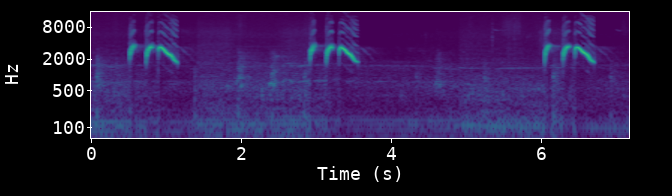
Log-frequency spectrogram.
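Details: Female bird in the forest calling to a male, giving three whistled three-note phrases about every two and a half to three seconds, each ending in a long downward-sliding whistle, with faint background hum.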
